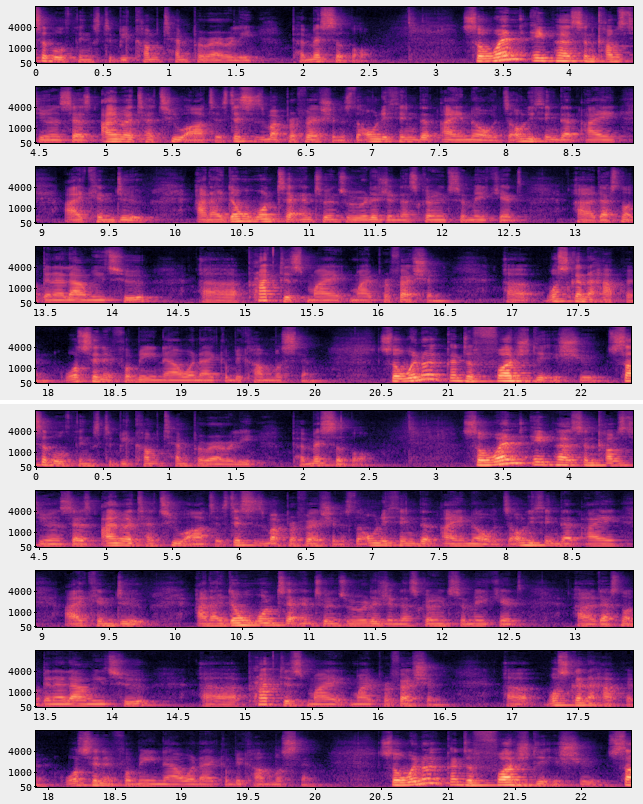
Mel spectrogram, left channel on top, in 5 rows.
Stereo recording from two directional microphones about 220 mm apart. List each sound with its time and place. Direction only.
0.0 s speech: 30° left (ahead or behind)
3.2 s speech: 35° left (ahead or behind); by 12.5 s 50° left (ahead or behind)
13.0 s speech: 35° left (ahead or behind)
17.3 s speech: 50° left (ahead or behind); by 19.2 s 65° left (ahead or behind)
19.6 s speech: 45° left (ahead or behind)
